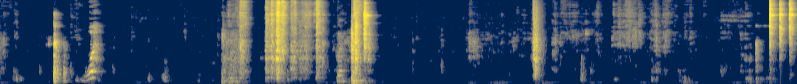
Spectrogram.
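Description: Kitchen utensils clatter against a pot.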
